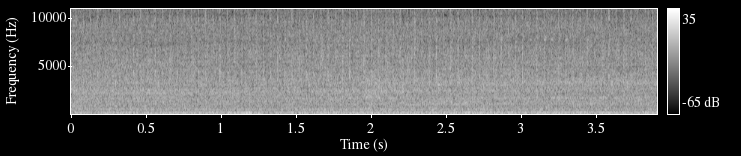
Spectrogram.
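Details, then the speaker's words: 2010 Vauxhall Corsa 1.0 Ecoflex three-cylinder replacement engine whose tapping, mistaken for big or little end, came from worn inlet manifold swirl flaps; with ECU-controlled swirl flap solenoid disconnected, steady quiet even idle, no tapping: normal idle. "that's amazing now the engine's lovely and quiet"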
